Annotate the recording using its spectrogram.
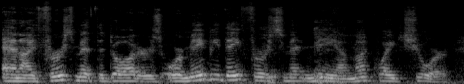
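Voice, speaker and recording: An American accent at a fairly slow pace, with ordinary pitch variation and noticeable background noise. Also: woman, very deep, low pitch for a woman. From US Northeast, Albany, New York. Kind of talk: personal storytelling interview.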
